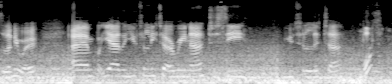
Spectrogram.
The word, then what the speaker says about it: Utilita: But we're on our way to the Utilita. It's the first time I've got it right, saying it once. Utilita? Oh, is that how you say it? That's awesome. Utilita.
